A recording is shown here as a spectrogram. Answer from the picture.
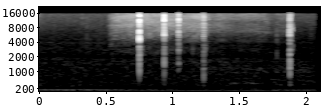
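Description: A handful of short, sharp clicks, about five in just over a second, as the coax cable and fittings on a pneumatic mast's upper section are handled, over a steady low hum.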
